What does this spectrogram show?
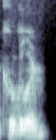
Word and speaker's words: Coogler: um you know it really listening to Ryan coogler um that's how you pronounce his last name I'm sorry but uh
